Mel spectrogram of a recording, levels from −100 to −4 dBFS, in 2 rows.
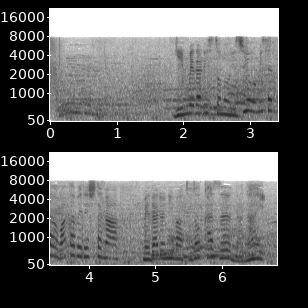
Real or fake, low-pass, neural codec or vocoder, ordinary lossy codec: real; none; none; none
